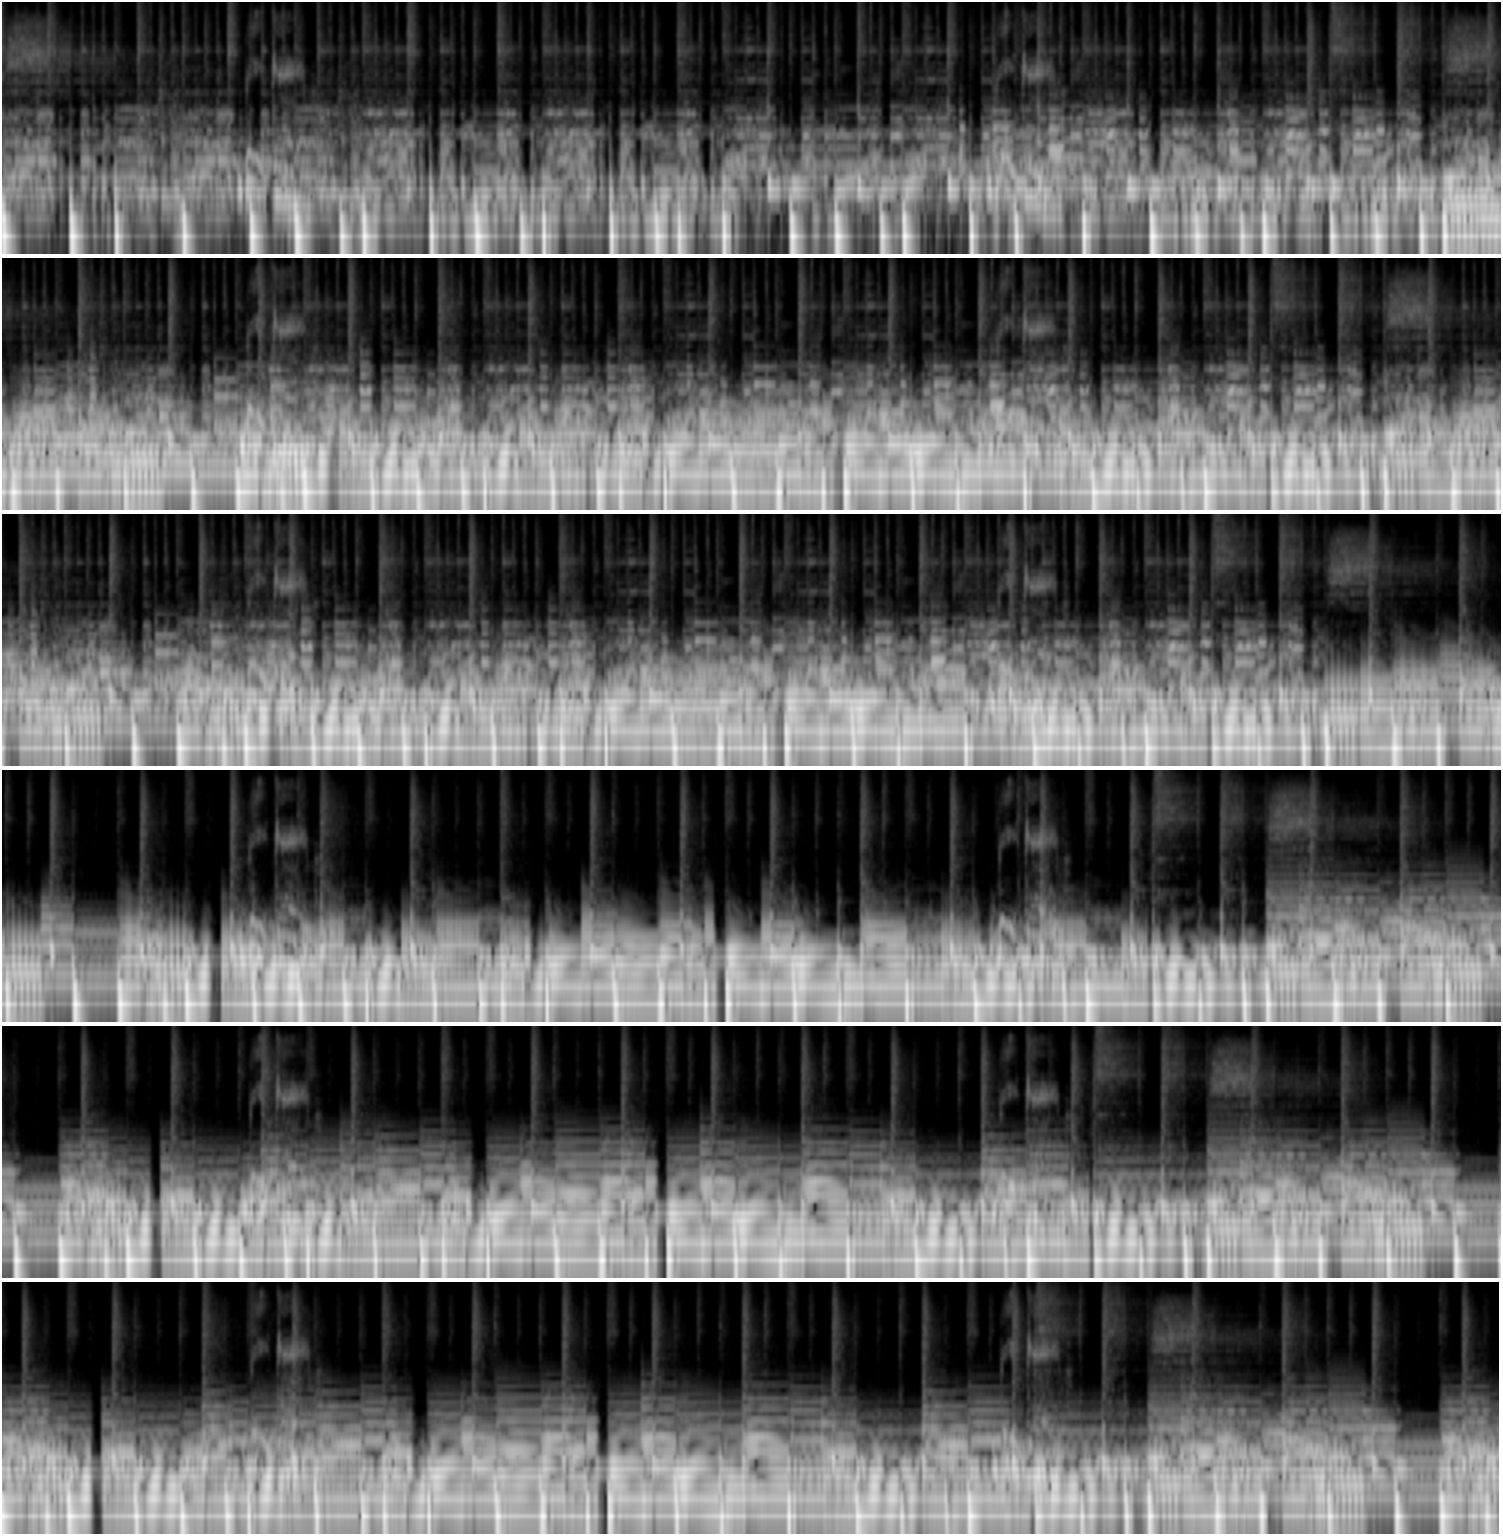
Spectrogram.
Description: Aeolian/Minor
flamenco
maracas
percussion spanish guitar
latin guitar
